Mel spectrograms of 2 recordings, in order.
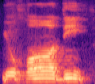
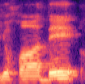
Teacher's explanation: دال کو معروف پڑھیں گے زیر کے ساتھ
